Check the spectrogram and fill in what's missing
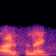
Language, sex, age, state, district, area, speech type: Urdu, male, 60+, Bihar, Madhubani, urban, conversation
